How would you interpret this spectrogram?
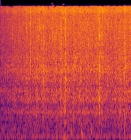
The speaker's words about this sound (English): You heard the internet rumor that the sound of falling rain is actually the sound of fried chicken? Yes. Should we get to the bottom of that rumor?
